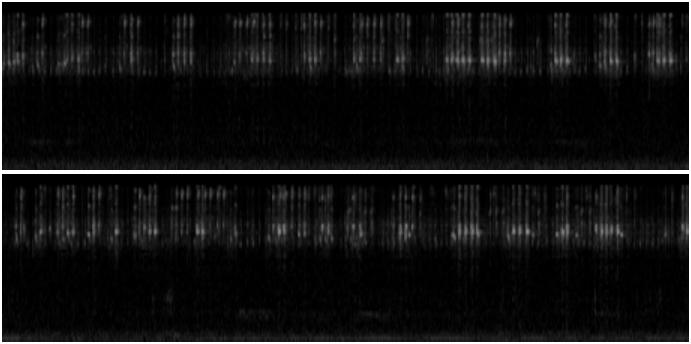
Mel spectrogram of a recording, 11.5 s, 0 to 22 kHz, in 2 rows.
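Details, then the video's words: Live crickets, several chirping at once in a dense, high-pitched chorus of rapid trilled pulses, bursts overlapping with no clear single rhythm, with no other sounds. "Live Crickets 60min "Natural Sound""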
